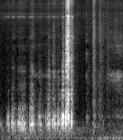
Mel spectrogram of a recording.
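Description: Metal palette knife scraping oil paint across a canvas in a run of short strokes, the sharpest one just before they stop about a second and a half in.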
